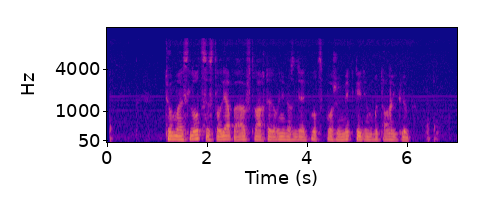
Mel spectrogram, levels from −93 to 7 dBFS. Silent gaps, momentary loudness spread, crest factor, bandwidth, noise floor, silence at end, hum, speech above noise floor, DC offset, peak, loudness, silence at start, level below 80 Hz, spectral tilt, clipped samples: none; 8 LU; 18 dB; 11.5 kHz; -70 dBFS; 0.4 s; none; 38 dB; under 0.1%; -16 dBFS; -33 LUFS; 0.05 s; -48 dBFS; -8 dB/octave; under 0.1%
